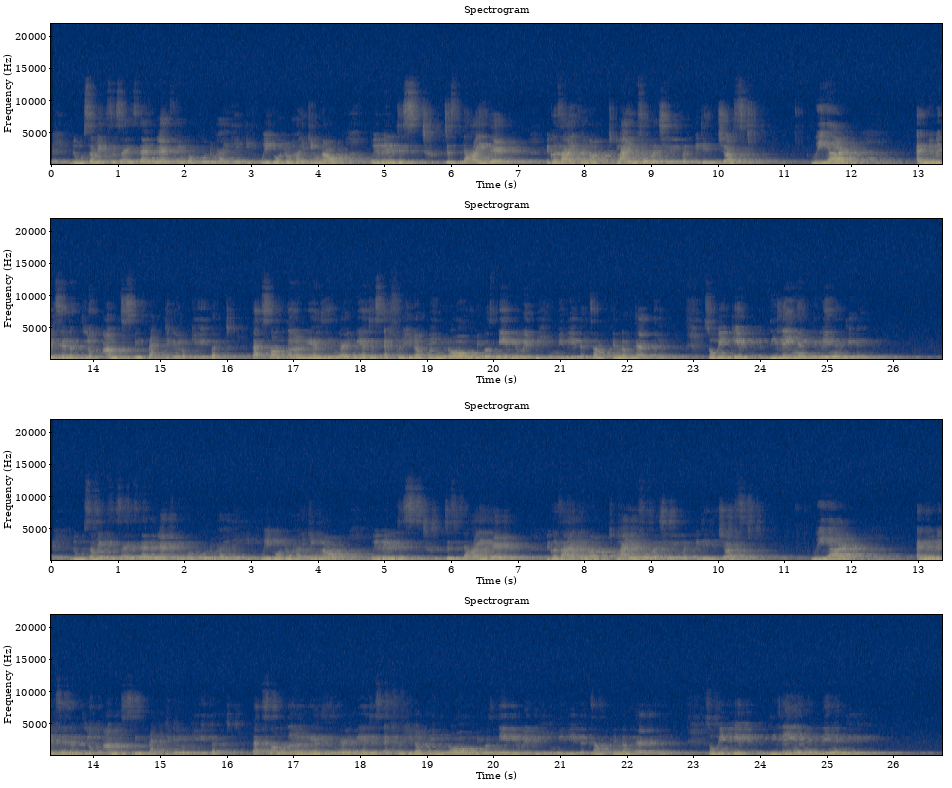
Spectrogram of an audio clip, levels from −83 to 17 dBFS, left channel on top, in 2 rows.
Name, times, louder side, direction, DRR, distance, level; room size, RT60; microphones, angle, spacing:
voice 1, 0.0-6.9 7.2-10.4 11.4-12.3 13.0-15.9 16.4-22.6 22.9-25.6, left 1 dB, 35° left, 0 dB, 2.3 m, -22 dB
27.5 x 24.0 x 5.5 m, 2.5 s
head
